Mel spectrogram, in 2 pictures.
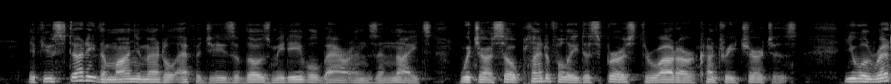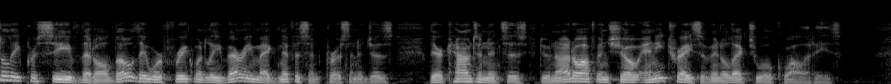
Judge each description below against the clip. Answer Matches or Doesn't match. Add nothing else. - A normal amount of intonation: Matches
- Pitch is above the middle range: Doesn't match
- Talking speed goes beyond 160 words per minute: Doesn't match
